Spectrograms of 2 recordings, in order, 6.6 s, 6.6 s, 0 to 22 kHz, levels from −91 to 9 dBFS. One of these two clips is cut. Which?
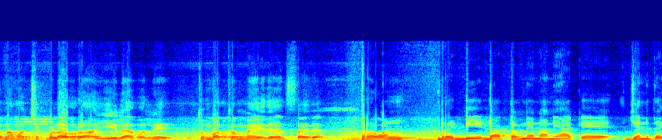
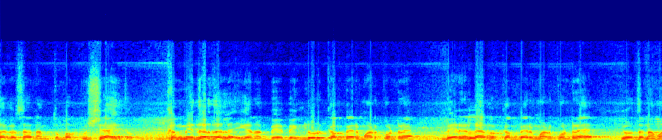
first; 1 cut; at 3.4 s

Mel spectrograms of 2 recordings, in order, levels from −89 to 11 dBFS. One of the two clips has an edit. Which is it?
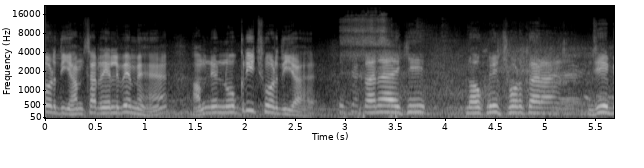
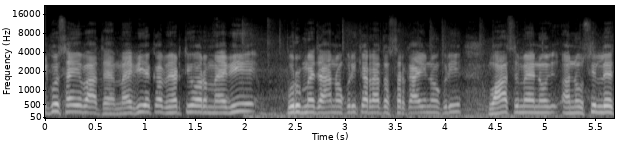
first; 1 cut; at 2.9 s

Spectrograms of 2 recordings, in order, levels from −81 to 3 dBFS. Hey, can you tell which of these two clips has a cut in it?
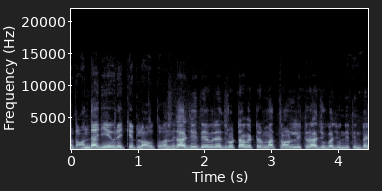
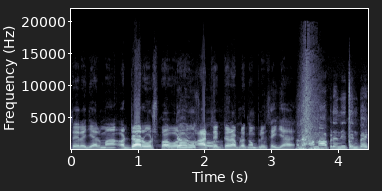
second; 1 cut; at 3.4 s

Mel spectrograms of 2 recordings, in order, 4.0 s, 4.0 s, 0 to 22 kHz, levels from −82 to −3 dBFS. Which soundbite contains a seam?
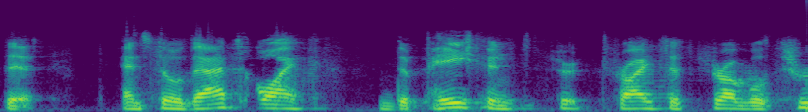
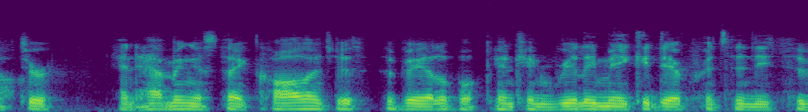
second; 1 cut; at 2.6 s

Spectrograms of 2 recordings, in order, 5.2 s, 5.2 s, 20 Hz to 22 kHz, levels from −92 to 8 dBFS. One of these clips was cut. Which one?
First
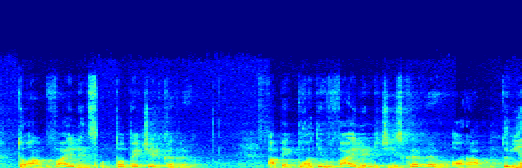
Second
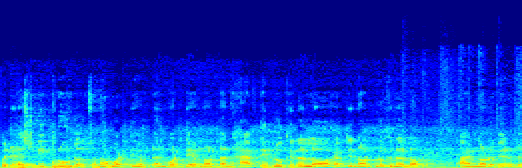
first; 1 cut; at 0.9 s

